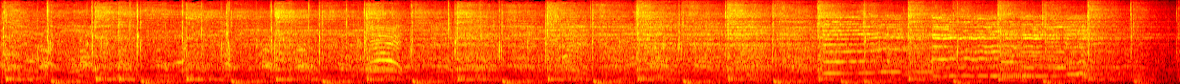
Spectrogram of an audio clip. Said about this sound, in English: No, it's pretty cool that Tom Dumoulin wins the Jerusalem time trial. After he being takes the world stage champion victory. He's on web. The defending champion of the Giro. And the crowd in Israel is just going wild.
